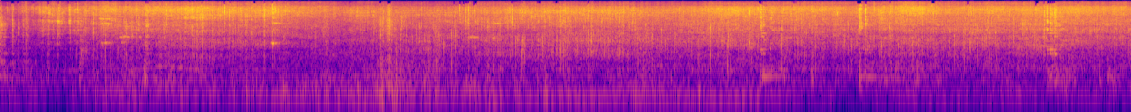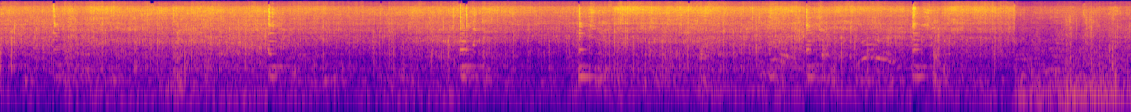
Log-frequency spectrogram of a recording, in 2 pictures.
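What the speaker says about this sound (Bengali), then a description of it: "মশলার মধ্যে কেটে রাখা শাপলাগুলো দিয়ে একটু ভালো করে নেড়ে চেড়ে নেব" Cut water lily stems stirred through spices in a hot pan, a steady close sizzle with scraping and clatter of the spoon running throughout, no voices.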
